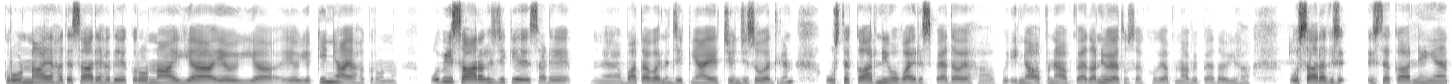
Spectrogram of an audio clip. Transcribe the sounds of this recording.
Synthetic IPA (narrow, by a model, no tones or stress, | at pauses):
kəɾoːnaːaːjaːɦaːt̪eːsaːɾeːəkd̪eːkɾoːnaːaːijaːeːɦoːiaːeːɦoːiaːkɪjãːaːjaːɦaːkəɾoːnaː | oːʋiːsaːɾakɪt͡ʃd͡ʒeːkesaːɖeː | baːt̪aːʋəɾnd͡ʒeːkɪãːeːt͡ʃẽːnd͡ʒɪsoːɾd̪ijãːnʊsd̪aːkaɾnĩːɦoːʋaːiɾəspɛːd̪aːɦoːjaːhaːkoːḭːɪjãːəpɳeaːpːɛːd̪aːnĩːɦoːjaːt̪ʊsəkʰoːəːpnaːpʋiːpɛːd̪aːɦoiɦaːoːsaːɾaːkt͡ʃ | ɪsd̪aːkaɾnĩɛː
